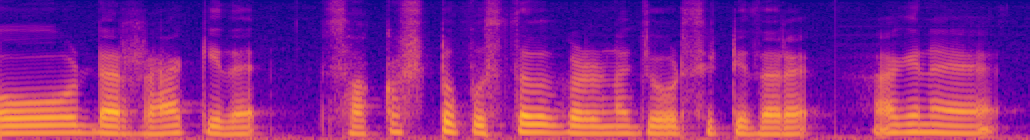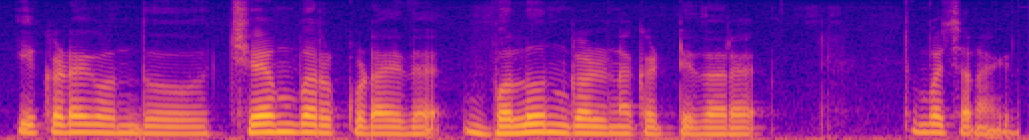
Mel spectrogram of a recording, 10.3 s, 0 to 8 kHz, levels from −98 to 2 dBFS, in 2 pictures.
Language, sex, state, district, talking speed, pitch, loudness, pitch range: Kannada, male, Karnataka, Shimoga, 100 wpm, 155 Hz, -22 LUFS, 145-170 Hz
